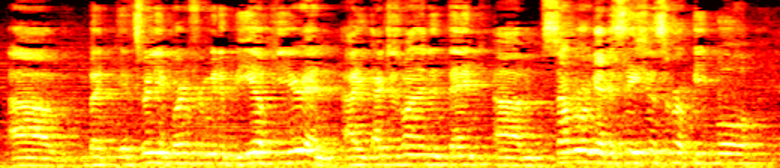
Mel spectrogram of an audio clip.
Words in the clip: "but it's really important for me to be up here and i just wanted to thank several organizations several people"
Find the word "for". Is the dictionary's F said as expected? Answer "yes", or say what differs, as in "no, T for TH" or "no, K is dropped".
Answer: yes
